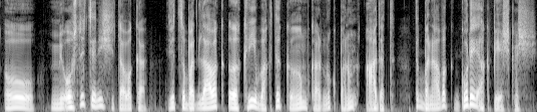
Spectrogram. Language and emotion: Kashmiri, surprised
